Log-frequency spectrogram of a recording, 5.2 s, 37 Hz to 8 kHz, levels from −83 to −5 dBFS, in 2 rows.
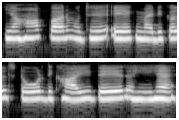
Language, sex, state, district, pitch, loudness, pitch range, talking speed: Hindi, female, Madhya Pradesh, Katni, 240 Hz, -14 LUFS, 230-245 Hz, 115 wpm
